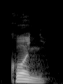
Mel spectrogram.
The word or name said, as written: kon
